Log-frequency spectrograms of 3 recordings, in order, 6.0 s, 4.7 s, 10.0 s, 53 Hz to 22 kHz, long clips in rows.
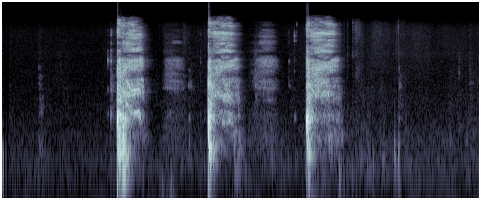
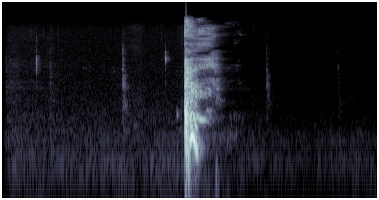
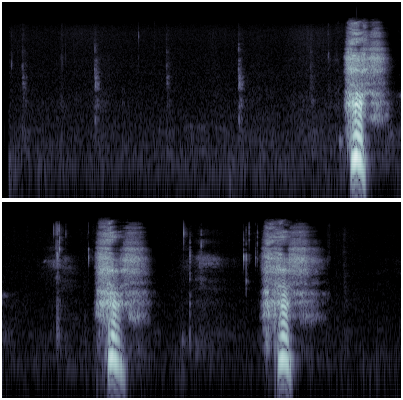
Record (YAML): three_cough_length: 6.0 s
three_cough_amplitude: 32768
three_cough_signal_mean_std_ratio: 0.31
cough_length: 4.7 s
cough_amplitude: 32767
cough_signal_mean_std_ratio: 0.17
exhalation_length: 10.0 s
exhalation_amplitude: 26593
exhalation_signal_mean_std_ratio: 0.25
survey_phase: beta (2021-08-13 to 2022-03-07)
age: 45-64
gender: Female
wearing_mask: 'No'
symptom_none: true
smoker_status: Ex-smoker
respiratory_condition_asthma: false
respiratory_condition_other: false
recruitment_source: REACT
submission_delay: 2 days
covid_test_result: Negative
covid_test_method: RT-qPCR
influenza_a_test_result: Negative
influenza_b_test_result: Negative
